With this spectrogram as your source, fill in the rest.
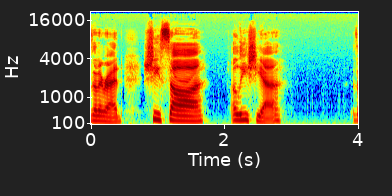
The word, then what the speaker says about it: Alicia: to these things that I read she saw Alicia is how you say at least yeah Alicia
